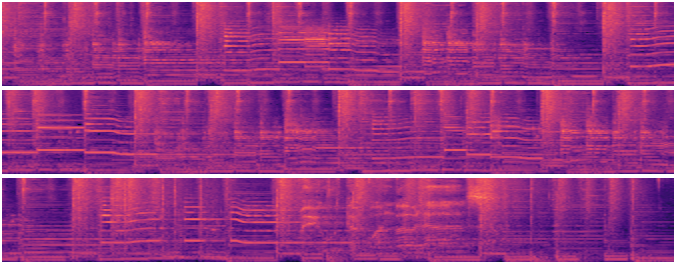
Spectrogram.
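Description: A loud, full-band rock song plays continuously from a recording, with steady pounding drums, driving bass and bright sustained guitar or vocal lines throughout, and no talking over it.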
